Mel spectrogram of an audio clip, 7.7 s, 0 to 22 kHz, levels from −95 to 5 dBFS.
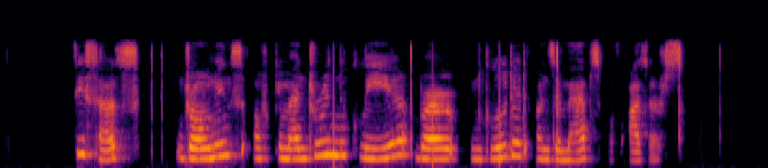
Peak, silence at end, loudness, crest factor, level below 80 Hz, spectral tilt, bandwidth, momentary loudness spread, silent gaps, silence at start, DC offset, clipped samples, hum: -4 dBFS; 0.85 s; -25 LUFS; 22 dB; -66 dBFS; -3 dB/octave; 8.2 kHz; 13 LU; none; 0.75 s; under 0.1%; under 0.1%; none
